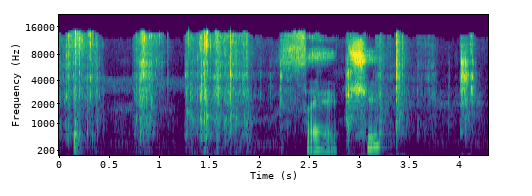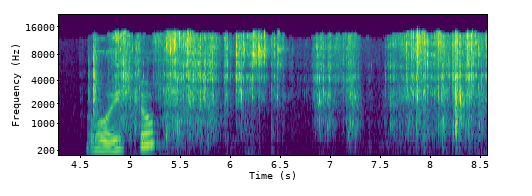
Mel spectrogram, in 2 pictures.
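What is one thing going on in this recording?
Paper and cardboard boxes rustle and clatter as hands sort through them.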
